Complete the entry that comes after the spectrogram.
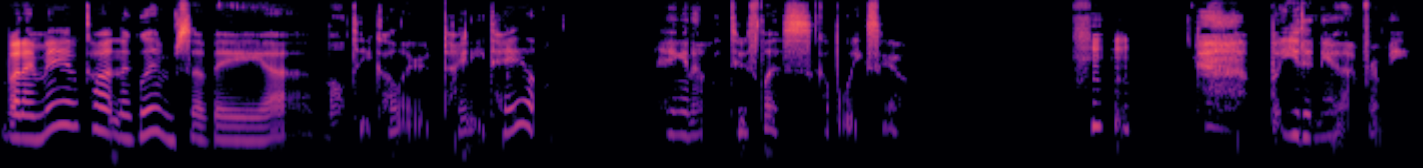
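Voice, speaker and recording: A friendly young dragon keeper in a fantasy audio roleplay, acted by a woman. Her high voice has frequent creak and a slow, encouraging delivery. She talks playfully and is recorded close and dry. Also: pushed and bright, dry recording, exaggerated voice. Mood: secretive, amused. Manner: playful, chatty, cooing to animals like pets. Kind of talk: ASMR roleplay, addressing the listener.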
